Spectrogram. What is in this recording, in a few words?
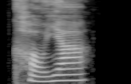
"烤鸭", Chinese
